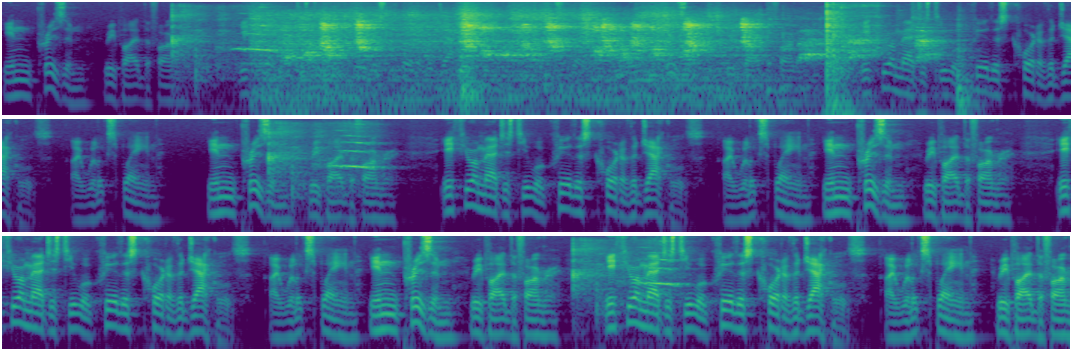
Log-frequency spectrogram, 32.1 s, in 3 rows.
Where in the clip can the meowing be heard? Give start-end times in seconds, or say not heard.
1.6-2.8, 13.3-14.5, 27.1-28.2.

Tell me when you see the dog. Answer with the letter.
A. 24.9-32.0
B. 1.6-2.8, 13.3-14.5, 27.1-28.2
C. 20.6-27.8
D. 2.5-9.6
D.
